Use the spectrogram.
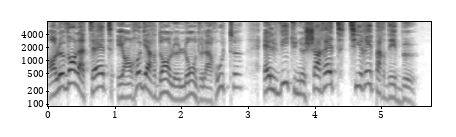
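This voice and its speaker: Male children's storyteller, lively sing-song delivery, bright high register. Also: moderate pace, slightly rough, no room sound, studio quality. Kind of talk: bedtime story narration for toddlers.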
